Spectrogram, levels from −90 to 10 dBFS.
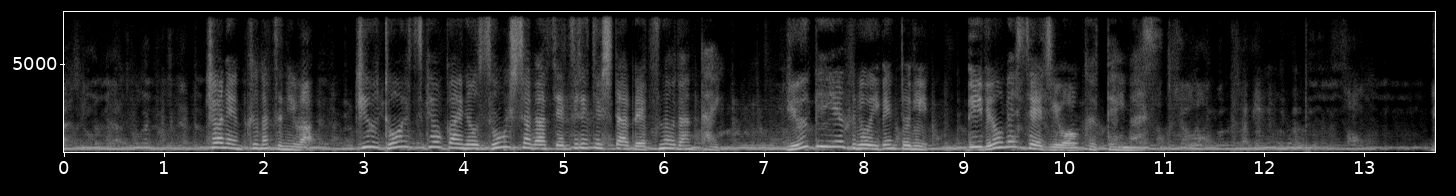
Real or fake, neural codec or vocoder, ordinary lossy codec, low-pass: fake; codec, 16 kHz, 2 kbps, FreqCodec, smaller model; none; none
